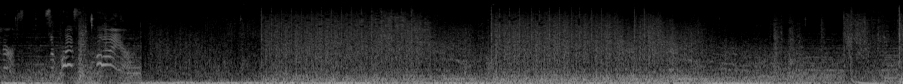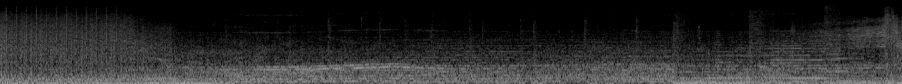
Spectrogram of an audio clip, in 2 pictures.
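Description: Battle sounds from a Mass Effect firefight on Virmire, with dense sustained gunfire and booms running throughout under a continuous loud mix, with voices calling out amid the shooting.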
